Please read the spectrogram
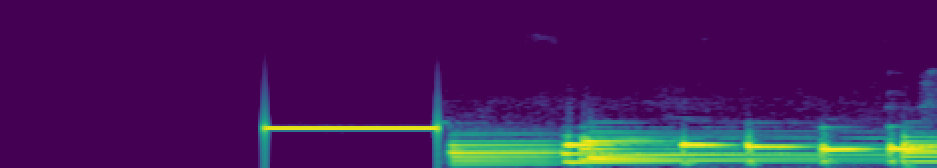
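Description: Silence, then a single steady beep held for about a second, followed by background piano music with gently struck chords starting about three seconds in.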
